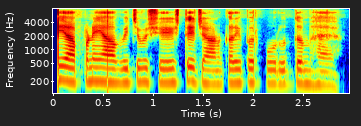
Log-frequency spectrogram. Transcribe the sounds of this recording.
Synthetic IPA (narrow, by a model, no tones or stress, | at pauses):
iːaːpɳeːaːpʋɪt͡ʃʋɪʃeːʃt̪eːd͡ʒaːɳkaːɾiːpəɾpuːɾʊd̪əmɦɛː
